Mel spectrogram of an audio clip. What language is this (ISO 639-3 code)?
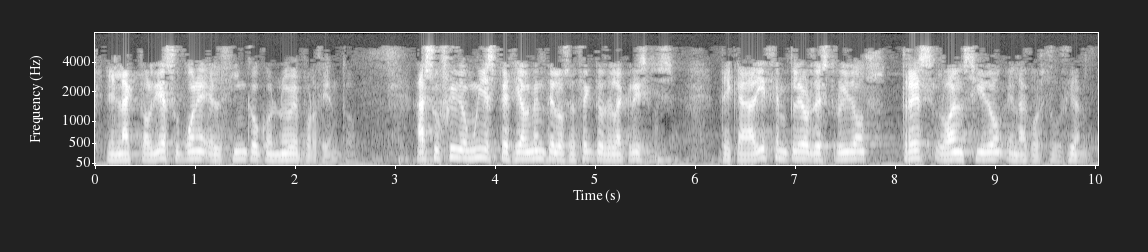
spa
